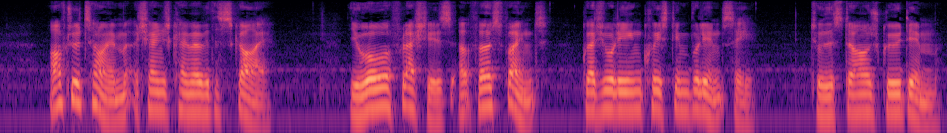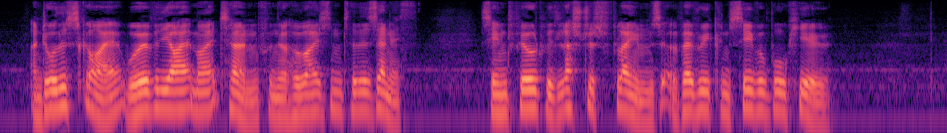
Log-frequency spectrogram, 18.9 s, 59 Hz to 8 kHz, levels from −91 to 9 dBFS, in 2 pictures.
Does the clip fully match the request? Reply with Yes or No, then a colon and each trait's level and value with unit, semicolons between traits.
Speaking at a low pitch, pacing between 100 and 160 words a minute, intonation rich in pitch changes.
No: low, 130 Hz; average, 150 wpm; average, 3.7 semitones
